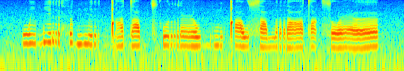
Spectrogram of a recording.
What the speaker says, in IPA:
w i ɓ i r ħ u b m i r ɡ͡ǃ e dˤ o b t͡sʼ u r ʕ u b u m ǃ ɑ w s ɑ m r ɑ tˤ ɑ ɡ s o ʕ œ

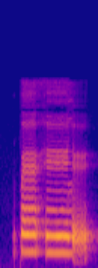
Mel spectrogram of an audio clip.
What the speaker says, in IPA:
p ɛː h eː l ḛ

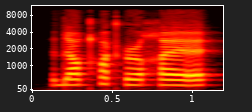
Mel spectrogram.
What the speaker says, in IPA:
d ɛ qʰ ə kʰ ə˞ χ ɛ

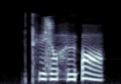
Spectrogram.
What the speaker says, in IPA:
t̪ʰ ɨ z o h ɯ ʔ ɔ

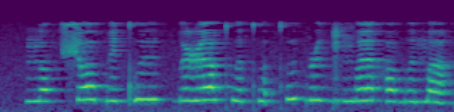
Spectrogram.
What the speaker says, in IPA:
n ɔ k ʃ ɔ b e kʷʼ ɨ | ɡ ʌ ɭ ɜ lˠ kʷʰ ɜ kʷʰ ʌ ʔ kʷʰ ɨ b ɹ ɨ ɡ i ŋʷ ɜ h ɔ ɡʷ e m ʌ

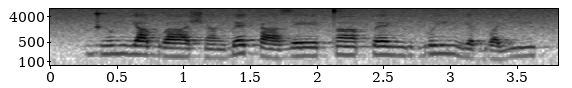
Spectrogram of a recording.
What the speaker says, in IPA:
d͡ʒ ũ˧ ɲ a˧ ɡʷ aː˨ ʃ ã˨ ɡ͡b ɛ˦ k a˨ z eː˧ t ã˦ f ɛ˦ ŋ i˧ ɡʷ iː˦ ɲ ɛ˨ ɡʷ a˨ j i˦

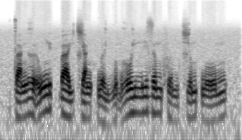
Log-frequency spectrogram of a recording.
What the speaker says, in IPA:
t̪ a˨˦ ŋ ɣ ə̰ː˧˥ w ŋ e˦˥ k̚ ɓ a˧ j t͡ɕ a˧ ŋ h w ə˧˩ j m ə̰˧˨ m ɣ o˧ j m i˧ z ə˧ m f ə̤˨˩ m t͡ɕ ə˧ m h w o˨˦ m

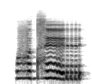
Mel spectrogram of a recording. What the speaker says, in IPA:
v ə d z e r

